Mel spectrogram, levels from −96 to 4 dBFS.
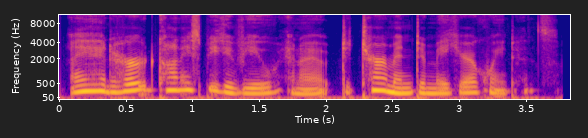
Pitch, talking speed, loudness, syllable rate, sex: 195 Hz, 220 wpm, -18 LUFS, 6.2 syllables/s, female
